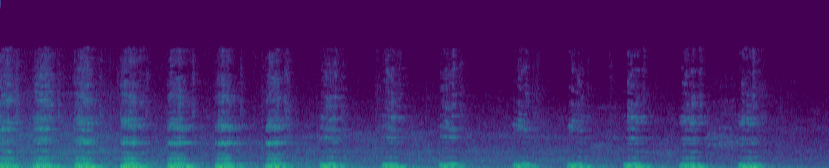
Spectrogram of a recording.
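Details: Howler monkeys in Tamarindo, howling and eating, give a rapid series of deep, hoarse grunting pulses, about two or three each second.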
